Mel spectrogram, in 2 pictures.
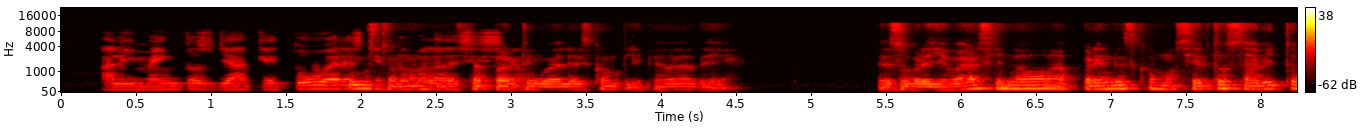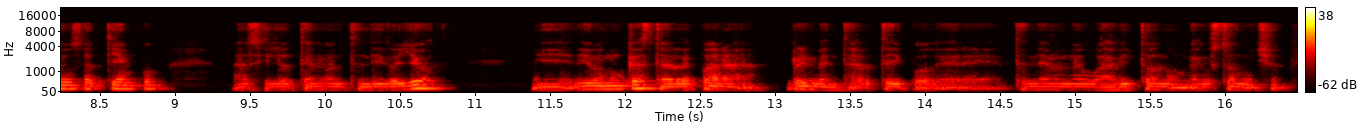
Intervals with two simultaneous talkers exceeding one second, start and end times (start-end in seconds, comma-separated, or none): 1.9-3.2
